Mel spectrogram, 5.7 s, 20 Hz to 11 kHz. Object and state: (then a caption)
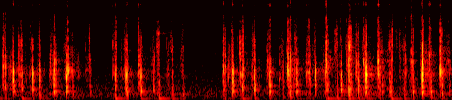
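Plastic mechanical keyboard being typed on. Fingertips of both hands type fast on a compact 68-key NiZ Plum Atom 68 plastic mechanical keyboard with a white plastic case and purple and yellow Domikey Gas Attack SA plastic keycaps, resting on a desk pad. Quick, dry clacks with a mid-pitched tone around 875 Hz come in dense bursts, with a brief pause in the middle before the typing resumes.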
